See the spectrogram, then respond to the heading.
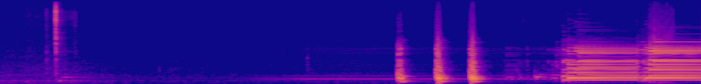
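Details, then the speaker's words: Fender Blues Deluxe guitar amp on the clean channel, first power-up after repairs: plucked notes harsh and fuzzy, high notes odd, lows with no guts breaking up badly; distorted output, cause not confirmed. "And you notice how the high notes have a sort of weird thing going on with them, and low just has no guts and it wants to break up."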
